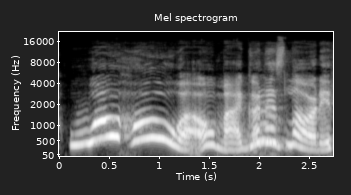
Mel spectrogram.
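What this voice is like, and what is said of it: Imitates heavy Texas grandmother accent. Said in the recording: “a little bit of my grandma Marty came out ... great grandmother from Texas who's this heavy accent”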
